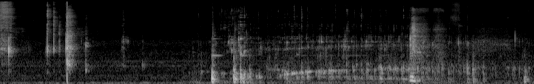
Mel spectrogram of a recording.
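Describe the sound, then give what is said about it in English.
Beer pours from an inverted surge pour can: a sharp pop comes first, followed by a trickling, fizzing fill with scattered drips, fairly quiet. “pop it open, and it says surge pour. And then just let it happen.”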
